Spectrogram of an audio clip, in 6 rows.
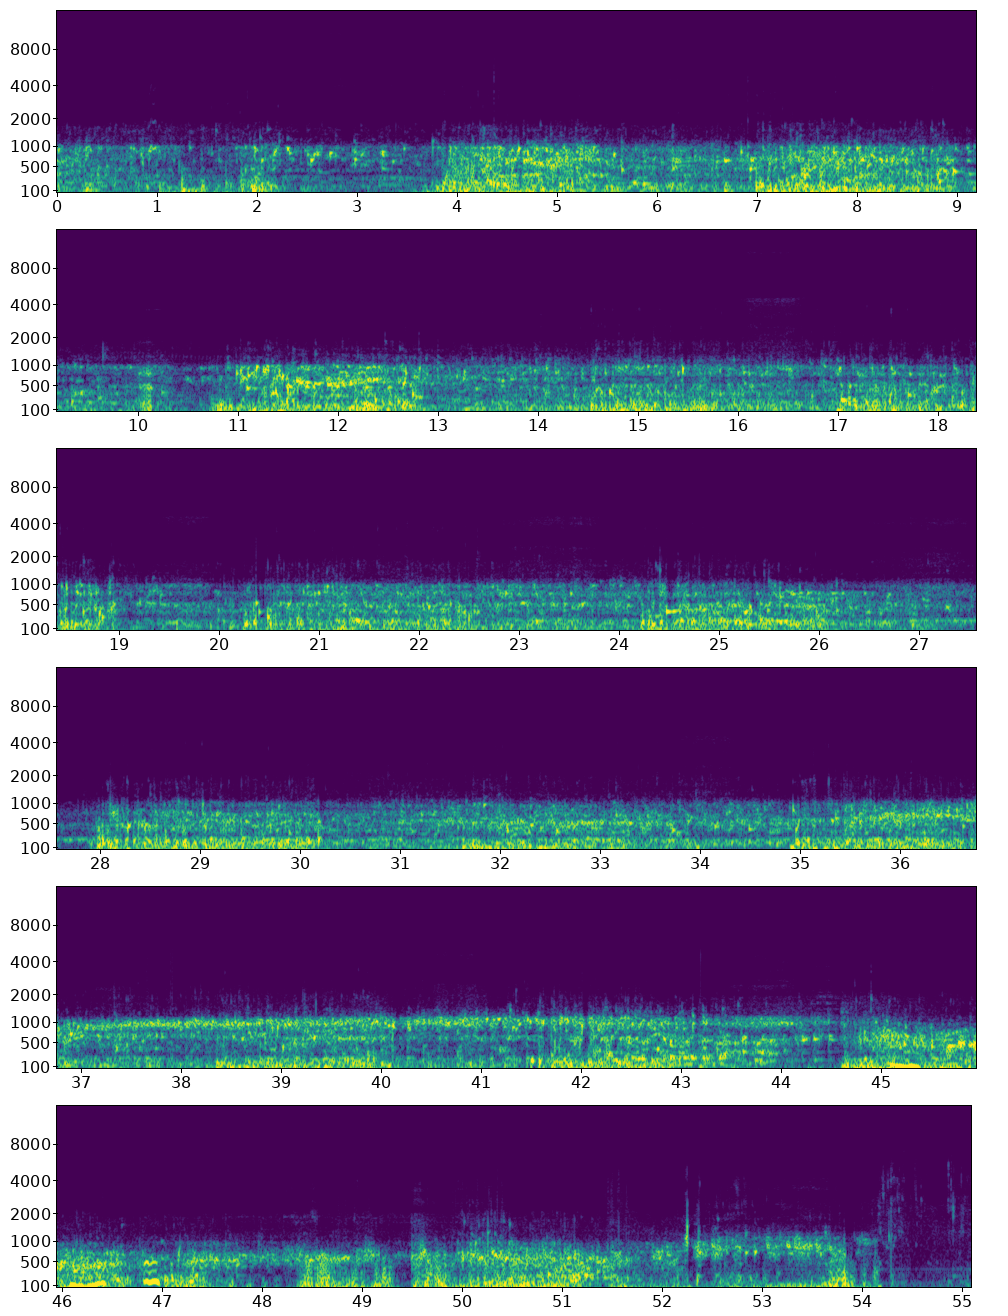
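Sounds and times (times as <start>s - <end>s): underwater regulator breathing and bubbles: 0.0s - 55.0s.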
